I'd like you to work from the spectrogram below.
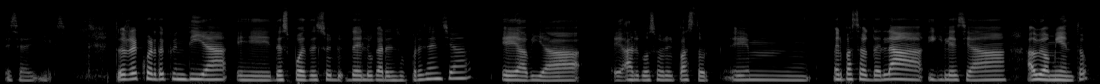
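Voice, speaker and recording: A young woman with a Colombian accent, a guest telling her personal faith testimony in casual, animated storytelling, acting out her own past dialogue with many fillers. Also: medium pitch, clear, resonant tone, no room sound, clean studio sound.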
